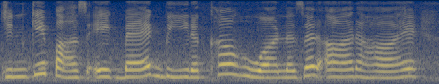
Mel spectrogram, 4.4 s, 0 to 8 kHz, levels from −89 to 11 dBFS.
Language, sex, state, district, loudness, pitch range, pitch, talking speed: Hindi, female, Uttar Pradesh, Shamli, -16 LUFS, 245-285 Hz, 260 Hz, 150 wpm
